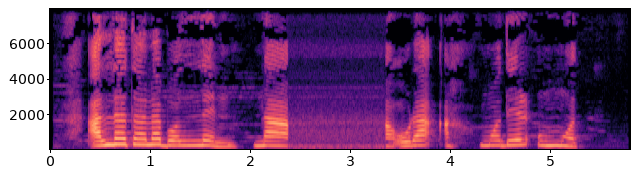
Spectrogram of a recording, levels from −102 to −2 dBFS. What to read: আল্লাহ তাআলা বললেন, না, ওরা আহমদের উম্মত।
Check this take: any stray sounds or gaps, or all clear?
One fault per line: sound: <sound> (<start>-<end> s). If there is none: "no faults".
no faults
